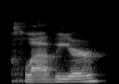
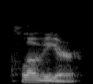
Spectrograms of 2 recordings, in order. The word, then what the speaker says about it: clavier: up a bit your word has two correct pronunciations clavier clavier can you repeat the word please yes clavier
